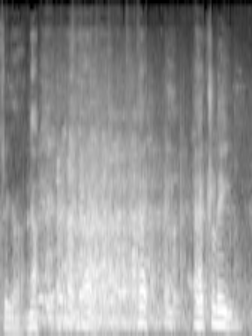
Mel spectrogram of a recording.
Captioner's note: laughter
